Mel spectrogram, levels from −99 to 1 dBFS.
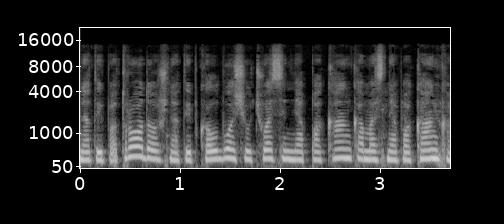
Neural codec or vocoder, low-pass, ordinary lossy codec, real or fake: vocoder, 44.1 kHz, 128 mel bands every 512 samples, BigVGAN v2; 14.4 kHz; AAC, 48 kbps; fake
